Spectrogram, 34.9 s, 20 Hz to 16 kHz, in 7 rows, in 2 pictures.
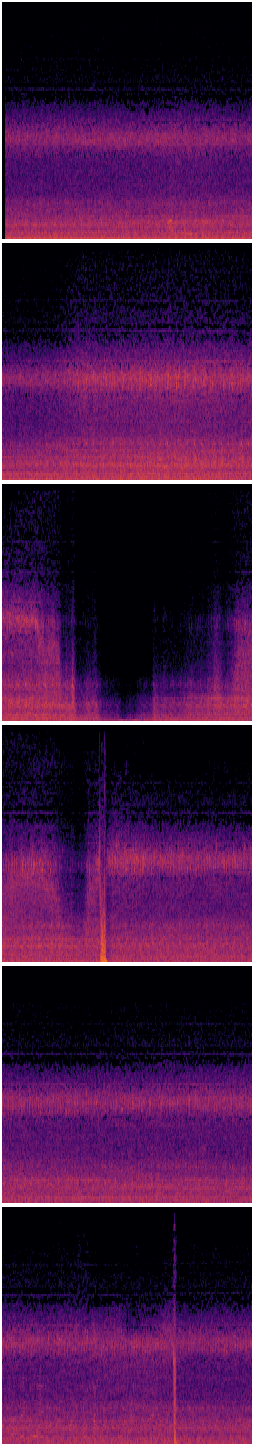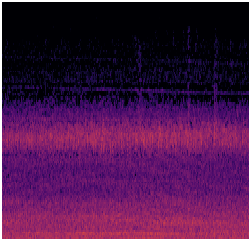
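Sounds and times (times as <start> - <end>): heavy vehicle engine running: 0.0 - 34.9
sharp click: 16.8 - 17.2, 28.4 - 28.6.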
